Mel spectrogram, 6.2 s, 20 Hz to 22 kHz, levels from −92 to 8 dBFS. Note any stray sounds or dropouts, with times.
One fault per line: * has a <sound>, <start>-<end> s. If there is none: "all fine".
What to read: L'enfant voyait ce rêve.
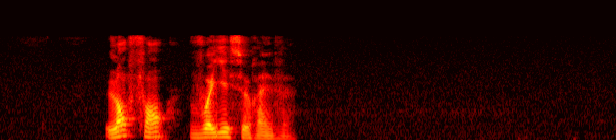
all fine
